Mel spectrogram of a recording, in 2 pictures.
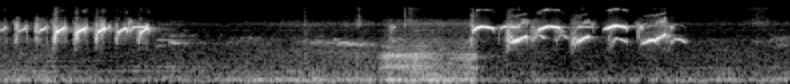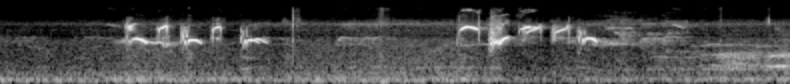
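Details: Cinereous tit from Indonesia, recorded as a master song for training other birds: bursts of sharp, high chirps and quick whistled upslurs in rapid runs, separated by short pauses, over a low steady background hum.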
